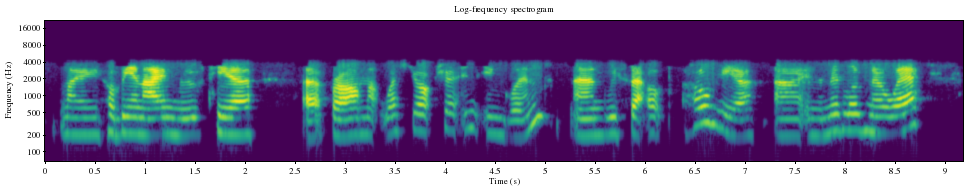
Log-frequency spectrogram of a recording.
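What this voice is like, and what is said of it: English West Yorkshire accent. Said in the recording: “from my accent, you can tell that I am not an Albertan”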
